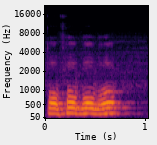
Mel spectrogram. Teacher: प वर्ग का उच्चारण स्थान क्या है? प वर्ग ओष्ठ है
